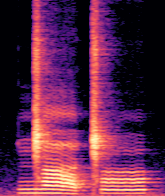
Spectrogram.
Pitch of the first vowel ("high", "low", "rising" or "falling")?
falling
